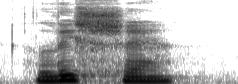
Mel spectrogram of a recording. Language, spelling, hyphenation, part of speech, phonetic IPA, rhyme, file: Ukrainian, лише, ли‧ше, adverb, [ɫeˈʃɛ], -ɛ, Uk-лише.ogg
- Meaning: only, merely, just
